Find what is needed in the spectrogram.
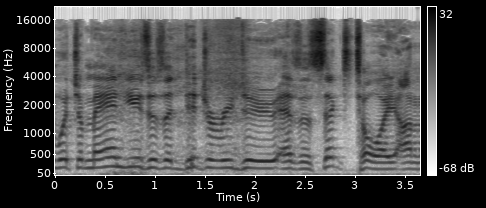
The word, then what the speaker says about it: didgeridoo: But yet he's able to take didgeridoo. – Didgeridoo. – And he says it right the first time without any effort.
